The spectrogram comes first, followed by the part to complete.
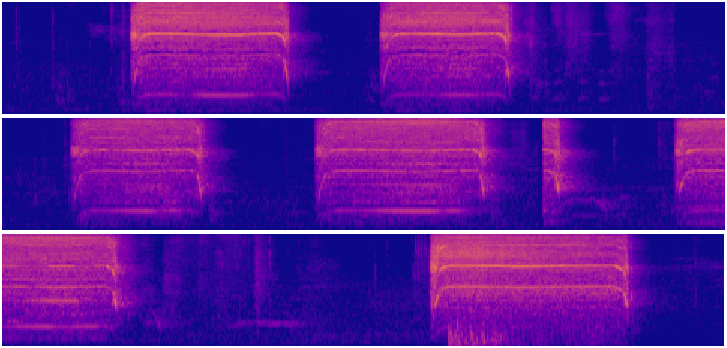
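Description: Cordless drill motor running in six short bursts of under a second each, with a steady whine in each burst, as it works into the wooden frame. The last burst, near the end, is heavier, with more low rumble.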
